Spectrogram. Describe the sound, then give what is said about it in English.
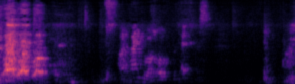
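A dog barks loudly, a short burst of barks right at the start, followed by quieter, scattered sounds that may include muffled talking. “Sorry, my inner wolf has come out, Mr.”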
